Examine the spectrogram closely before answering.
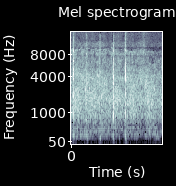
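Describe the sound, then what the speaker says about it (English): Applause at a State House presidential awards ceremony: a thin, fairly distant patter of clapping from an audience, steady with a few sharper claps standing out. "One more round of applause for His Excellency."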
